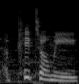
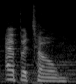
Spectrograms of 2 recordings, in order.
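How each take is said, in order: First: The word has four syllables, ending in 'me'. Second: The word has three syllables, ending in 'tome'. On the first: The speaker calls it right. "It is epitome" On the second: The speaker calls it wrong. "not epitome"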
